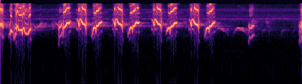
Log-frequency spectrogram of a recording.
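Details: Sooty-headed bulbul lure recording used to call in rivals. Bright, clear chirping notes with quick rising-and-falling whistled inflections, delivered in rapid paired bursts about every quarter second, ending in a few softer trailing notes.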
